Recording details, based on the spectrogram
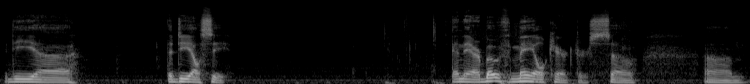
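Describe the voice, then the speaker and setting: A man with a mid-pitched voice commentates on his own game livestream. He talks casually, thinks aloud as he plays and chats in a friendly way with his viewers. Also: darkish tone. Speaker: game streamer. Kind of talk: casual livestream gameplay commentary with chat replies.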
